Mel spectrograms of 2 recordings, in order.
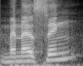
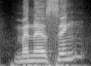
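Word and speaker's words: menacing: इसका सिनोनिम में होता है मेनेसिंग या फिर थ्रेटनिंग। मेनेसिंग, इसका प्रोनाउंसिएशन ध्यान सुन लीजिएगा, मीनेसिंग नहीं है, मेनेसिंग या फिर थ्रेटनिंग।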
